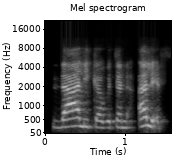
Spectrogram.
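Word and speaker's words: ذلك: hada valika is pronounced dalika with an alif right but when it's written there's no alif this is the right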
